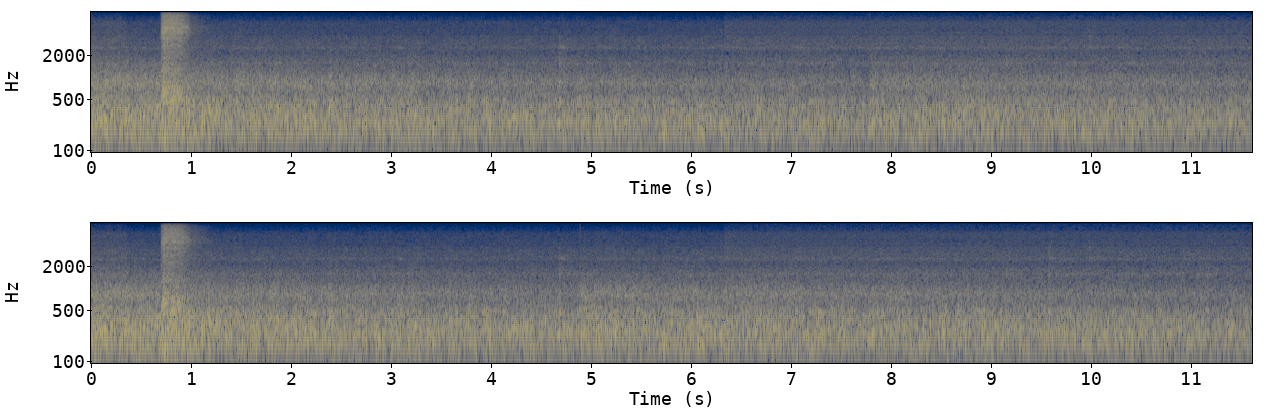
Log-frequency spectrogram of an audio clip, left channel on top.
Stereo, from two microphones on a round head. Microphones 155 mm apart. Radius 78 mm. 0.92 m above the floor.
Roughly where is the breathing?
Left.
